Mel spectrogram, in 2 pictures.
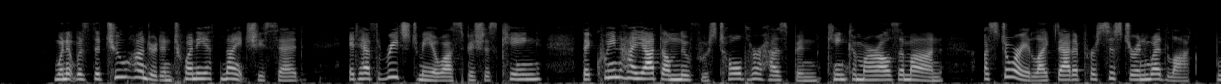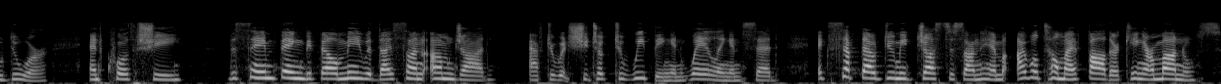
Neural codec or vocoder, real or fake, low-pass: none; real; 7.2 kHz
